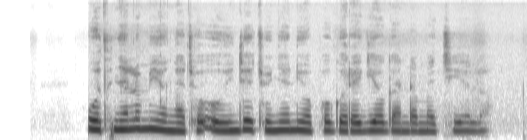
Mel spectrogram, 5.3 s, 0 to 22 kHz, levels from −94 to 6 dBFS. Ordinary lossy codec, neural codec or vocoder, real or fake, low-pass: none; none; real; none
